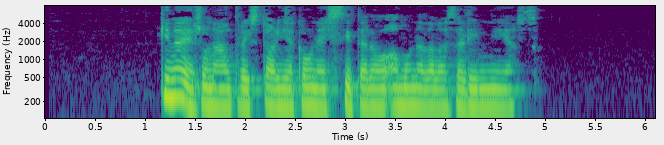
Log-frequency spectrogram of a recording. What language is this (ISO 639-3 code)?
cat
